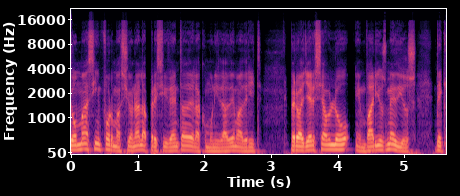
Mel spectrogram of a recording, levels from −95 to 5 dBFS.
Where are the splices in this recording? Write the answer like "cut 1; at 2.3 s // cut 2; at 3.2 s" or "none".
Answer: none

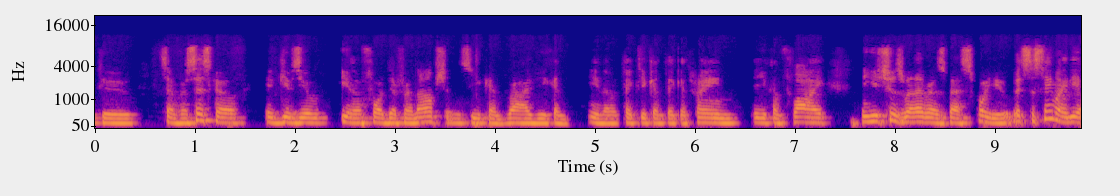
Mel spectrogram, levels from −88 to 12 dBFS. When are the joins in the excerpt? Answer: cut 1; at 5.4 s

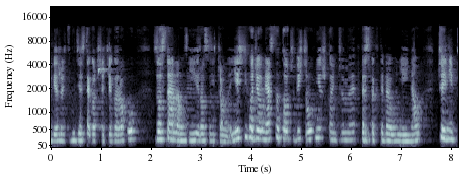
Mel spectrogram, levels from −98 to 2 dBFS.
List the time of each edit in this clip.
cut 1; at 2.7 s // cut 2; at 5.1 s // cut 3; at 6.2 s

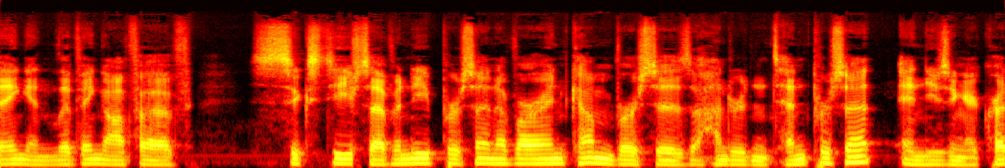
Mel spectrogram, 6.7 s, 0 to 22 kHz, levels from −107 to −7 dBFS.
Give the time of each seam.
cut 1; at 2.3 s

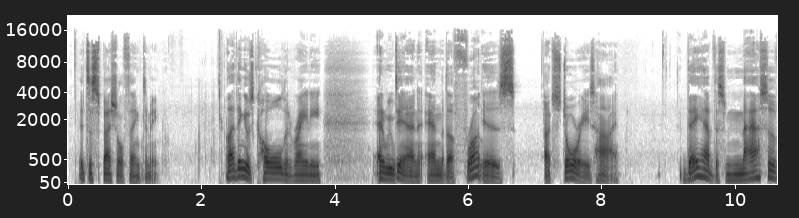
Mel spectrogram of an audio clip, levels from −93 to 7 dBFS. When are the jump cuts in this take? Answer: cut 1; at 4.9 s // cut 2; at 5.6 s // cut 3; at 6.2 s // cut 4; at 7.2 s

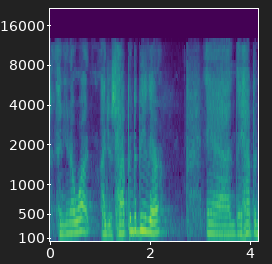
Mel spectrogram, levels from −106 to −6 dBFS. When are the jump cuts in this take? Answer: cut 1; at 0.9 s

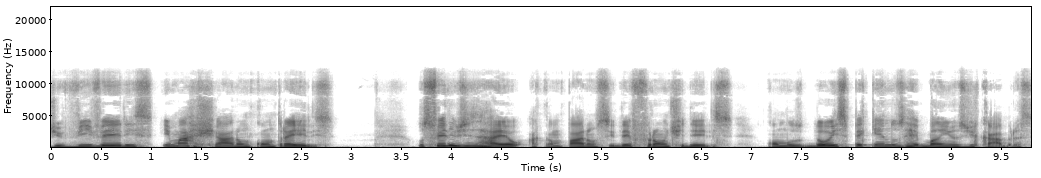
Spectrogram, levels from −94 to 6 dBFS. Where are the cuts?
none

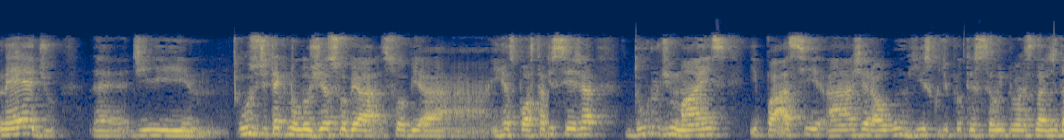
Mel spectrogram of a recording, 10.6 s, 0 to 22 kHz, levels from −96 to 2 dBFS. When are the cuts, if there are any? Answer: cut 1; at 2.3 s // cut 2; at 5.5 s

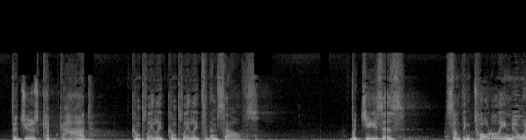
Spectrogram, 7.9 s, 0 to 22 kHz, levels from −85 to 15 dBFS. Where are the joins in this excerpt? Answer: cut 1; at 2.5 s // cut 2; at 6.7 s

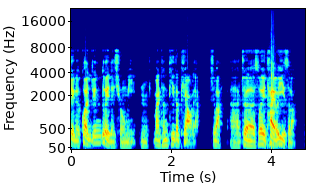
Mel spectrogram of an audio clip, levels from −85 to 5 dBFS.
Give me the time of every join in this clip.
cut 1; at 3.1 s

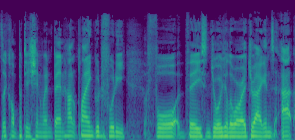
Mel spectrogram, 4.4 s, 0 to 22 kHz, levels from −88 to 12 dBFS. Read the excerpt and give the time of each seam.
cut 1; at 1.1 s // cut 2; at 2.1 s

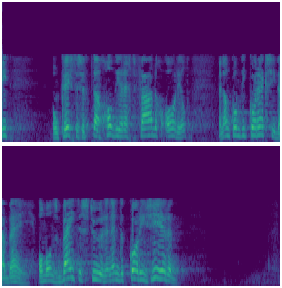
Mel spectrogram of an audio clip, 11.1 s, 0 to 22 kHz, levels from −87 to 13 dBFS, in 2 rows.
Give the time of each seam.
cut 1; at 1.8 s

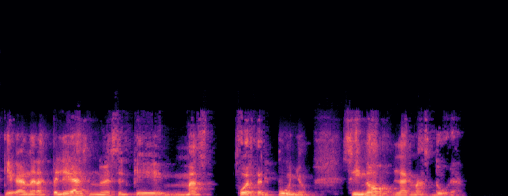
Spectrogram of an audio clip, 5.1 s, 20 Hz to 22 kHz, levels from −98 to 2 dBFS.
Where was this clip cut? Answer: cut 1; at 2.7 s // cut 2; at 4.1 s

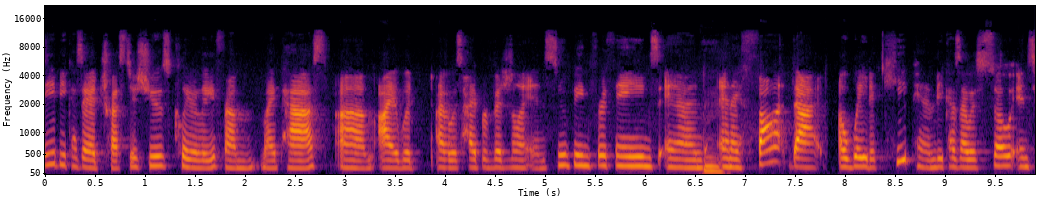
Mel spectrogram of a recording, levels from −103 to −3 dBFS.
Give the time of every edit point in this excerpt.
cut 1; at 2.9 s // cut 2; at 7.8 s

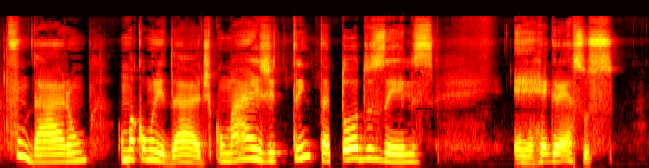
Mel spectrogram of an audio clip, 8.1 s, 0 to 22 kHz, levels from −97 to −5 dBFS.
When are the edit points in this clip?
cut 1; at 4.1 s

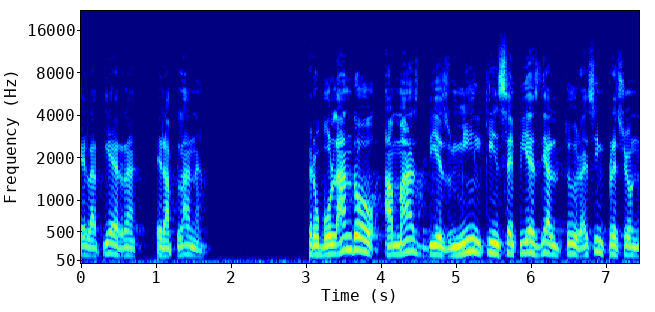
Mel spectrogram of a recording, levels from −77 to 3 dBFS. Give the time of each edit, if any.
cut 1; at 4.6 s // cut 2; at 5.8 s

